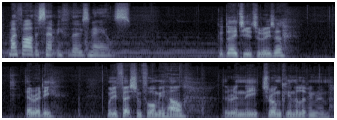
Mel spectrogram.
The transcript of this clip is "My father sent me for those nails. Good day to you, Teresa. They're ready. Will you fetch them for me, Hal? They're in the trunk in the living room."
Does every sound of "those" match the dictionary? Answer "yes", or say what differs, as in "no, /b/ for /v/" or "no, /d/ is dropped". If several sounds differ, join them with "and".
yes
